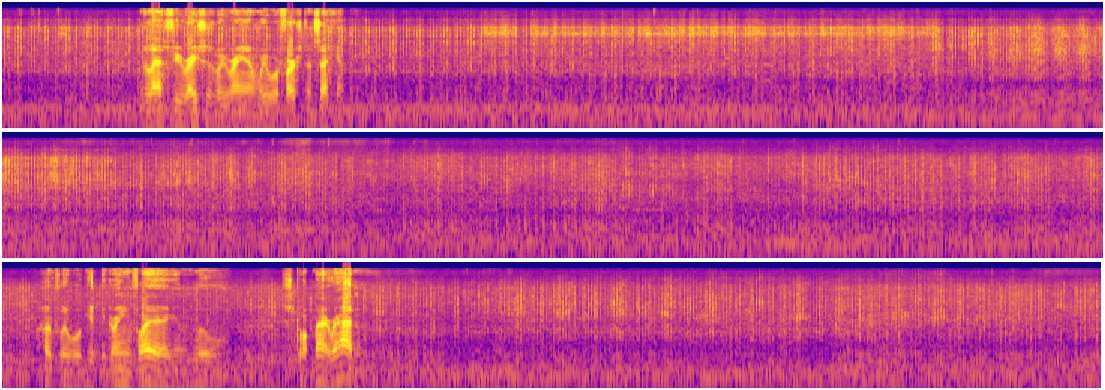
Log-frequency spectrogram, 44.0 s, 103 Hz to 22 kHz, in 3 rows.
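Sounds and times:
kart engine running steadily: 0:00.0 - 0:44.0.

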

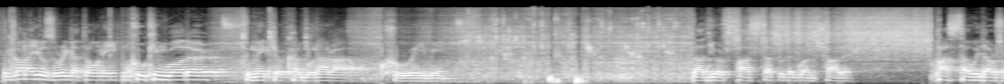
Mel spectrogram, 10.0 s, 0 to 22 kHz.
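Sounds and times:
water pouring into glass bowl: 0:04.6 - 0:08.6.

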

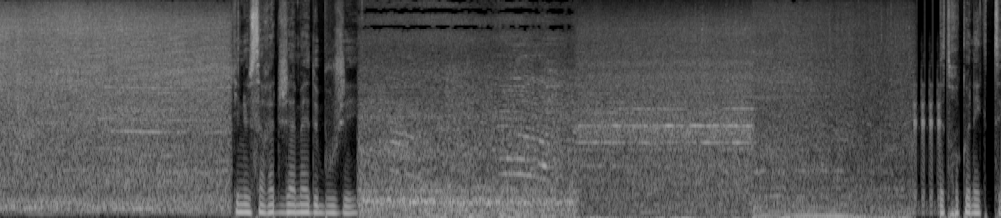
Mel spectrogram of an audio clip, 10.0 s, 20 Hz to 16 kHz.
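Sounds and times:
low vehicle rumble: 0:03.6 - 0:09.2
high two-tone whine: 0:03.6 - 0:09.4.

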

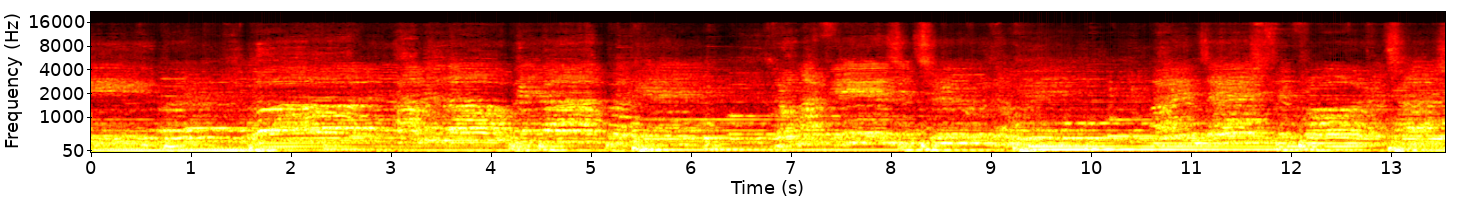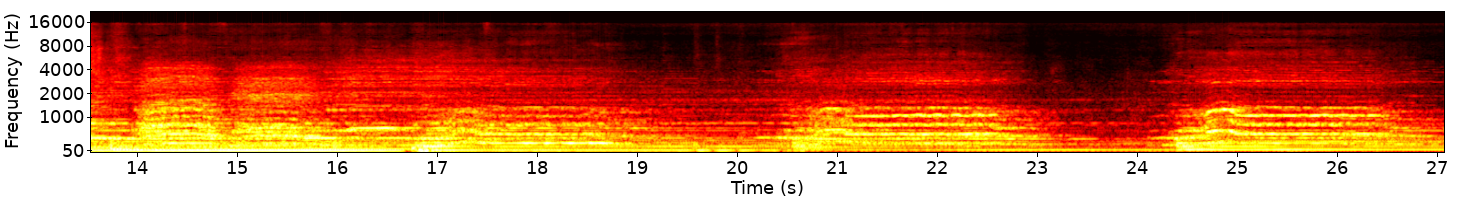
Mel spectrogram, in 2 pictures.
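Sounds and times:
bass line: 0:00.0 - 0:27.0
voices singing together: 0:00.0 - 0:27.0.

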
